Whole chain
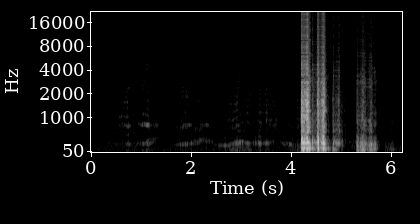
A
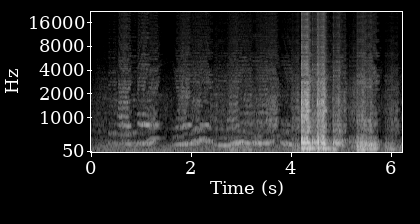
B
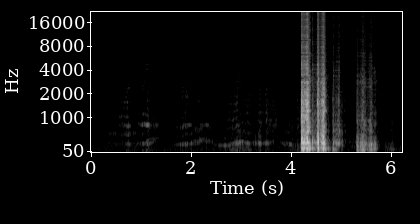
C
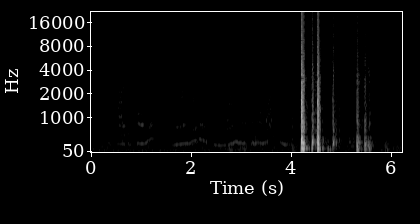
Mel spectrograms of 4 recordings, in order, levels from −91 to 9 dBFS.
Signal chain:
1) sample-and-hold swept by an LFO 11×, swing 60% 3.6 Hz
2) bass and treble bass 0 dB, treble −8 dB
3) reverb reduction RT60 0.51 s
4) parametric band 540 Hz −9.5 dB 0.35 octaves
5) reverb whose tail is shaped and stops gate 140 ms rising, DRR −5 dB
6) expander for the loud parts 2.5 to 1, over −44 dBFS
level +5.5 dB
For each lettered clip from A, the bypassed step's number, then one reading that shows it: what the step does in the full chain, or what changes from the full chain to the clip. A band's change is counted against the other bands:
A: 6, change in crest factor −4.0 dB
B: 4, 500 Hz band +2.5 dB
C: 5, change in momentary loudness spread −4 LU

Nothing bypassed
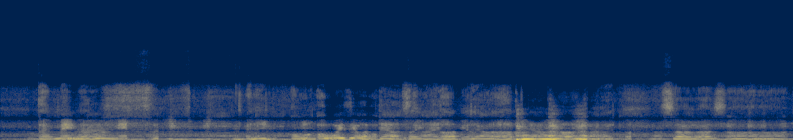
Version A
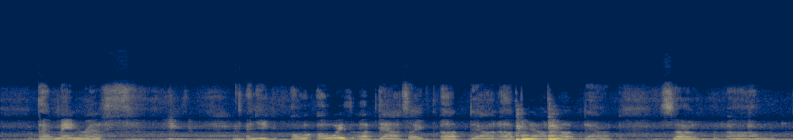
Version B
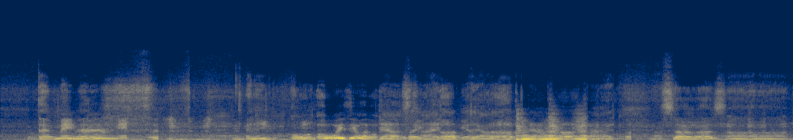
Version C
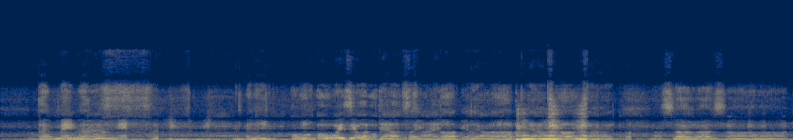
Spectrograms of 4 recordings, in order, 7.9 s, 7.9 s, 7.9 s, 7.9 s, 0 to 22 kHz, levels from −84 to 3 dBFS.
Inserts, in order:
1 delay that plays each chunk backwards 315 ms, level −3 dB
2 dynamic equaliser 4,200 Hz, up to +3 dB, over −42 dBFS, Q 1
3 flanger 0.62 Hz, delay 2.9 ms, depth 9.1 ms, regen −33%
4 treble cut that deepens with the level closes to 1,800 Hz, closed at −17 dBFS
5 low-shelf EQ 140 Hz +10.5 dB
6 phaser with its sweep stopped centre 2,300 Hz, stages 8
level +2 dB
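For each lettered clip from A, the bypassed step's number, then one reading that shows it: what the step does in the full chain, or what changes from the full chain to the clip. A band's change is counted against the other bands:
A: 1, change in momentary loudness spread +1 LU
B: 6, 500 Hz band +6.5 dB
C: 4, 8 kHz band +5.5 dB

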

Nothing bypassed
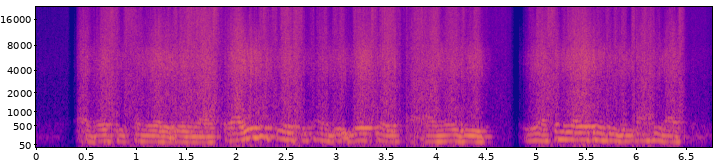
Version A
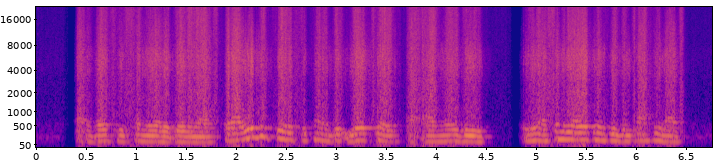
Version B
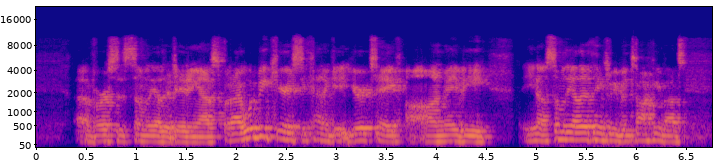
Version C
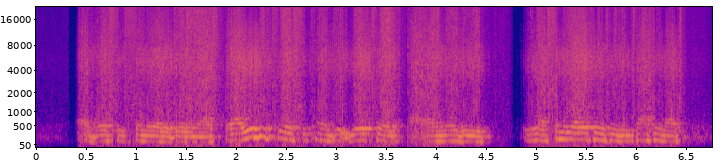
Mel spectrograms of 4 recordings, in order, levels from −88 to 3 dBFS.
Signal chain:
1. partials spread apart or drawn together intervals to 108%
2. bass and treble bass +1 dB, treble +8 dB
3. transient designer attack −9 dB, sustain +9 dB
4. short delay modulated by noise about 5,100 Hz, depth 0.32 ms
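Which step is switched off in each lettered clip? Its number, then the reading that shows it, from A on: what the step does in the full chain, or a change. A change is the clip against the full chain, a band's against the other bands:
3, change in crest factor +1.5 dB
4, 8 kHz band −8.5 dB
1, change in crest factor +4.0 dB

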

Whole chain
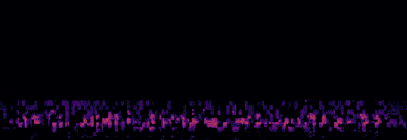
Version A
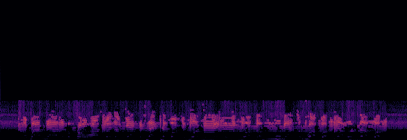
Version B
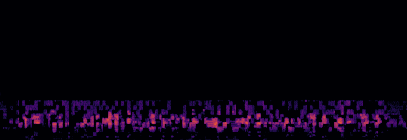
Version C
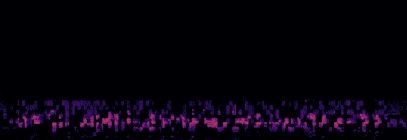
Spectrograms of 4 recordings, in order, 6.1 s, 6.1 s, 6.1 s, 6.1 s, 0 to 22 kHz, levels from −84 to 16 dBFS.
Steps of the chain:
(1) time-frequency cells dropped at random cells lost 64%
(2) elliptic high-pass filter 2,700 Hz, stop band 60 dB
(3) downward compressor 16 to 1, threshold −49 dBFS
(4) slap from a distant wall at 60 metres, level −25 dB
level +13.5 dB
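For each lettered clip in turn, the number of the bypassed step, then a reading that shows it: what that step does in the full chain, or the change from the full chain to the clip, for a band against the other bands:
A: 1, change in momentary loudness spread −2 LU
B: 3, average gain reduction 3.5 dB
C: 4, echo-to-direct ratio −26.0 dB to none audible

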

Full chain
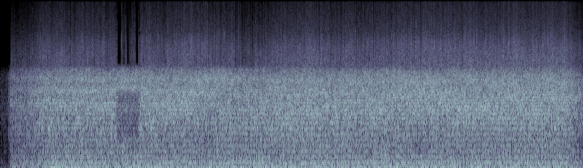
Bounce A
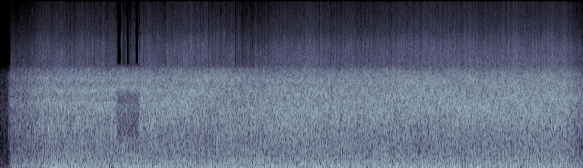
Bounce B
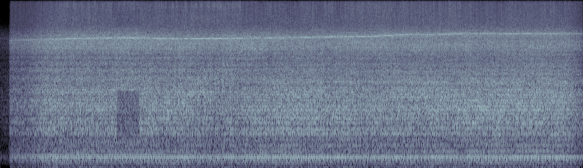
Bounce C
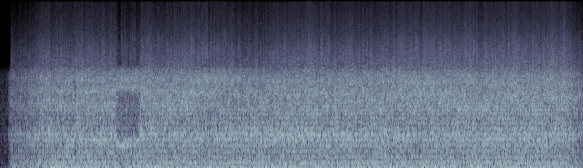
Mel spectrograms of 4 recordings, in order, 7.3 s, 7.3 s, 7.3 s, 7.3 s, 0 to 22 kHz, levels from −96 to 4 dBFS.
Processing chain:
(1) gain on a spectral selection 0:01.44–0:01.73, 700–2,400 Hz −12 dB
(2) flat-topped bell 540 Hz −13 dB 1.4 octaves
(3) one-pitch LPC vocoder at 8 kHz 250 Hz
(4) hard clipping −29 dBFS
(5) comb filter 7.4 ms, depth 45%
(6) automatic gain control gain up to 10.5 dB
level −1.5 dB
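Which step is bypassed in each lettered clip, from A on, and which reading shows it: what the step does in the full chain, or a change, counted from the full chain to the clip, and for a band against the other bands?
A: 5, change in crest factor −2.5 dB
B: 3, 8 kHz band +23.0 dB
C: 2, 500 Hz band +5.5 dB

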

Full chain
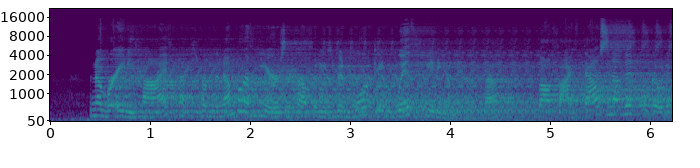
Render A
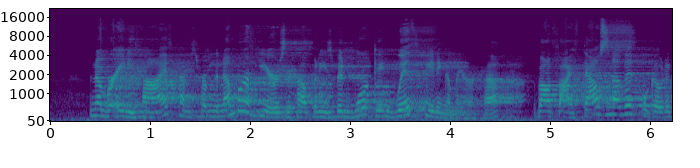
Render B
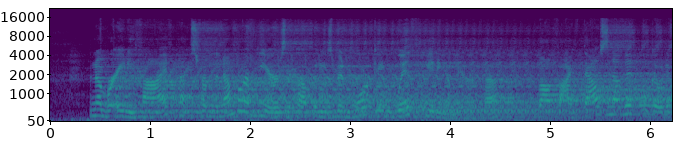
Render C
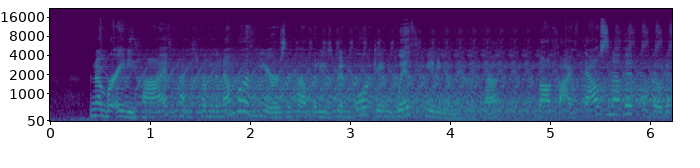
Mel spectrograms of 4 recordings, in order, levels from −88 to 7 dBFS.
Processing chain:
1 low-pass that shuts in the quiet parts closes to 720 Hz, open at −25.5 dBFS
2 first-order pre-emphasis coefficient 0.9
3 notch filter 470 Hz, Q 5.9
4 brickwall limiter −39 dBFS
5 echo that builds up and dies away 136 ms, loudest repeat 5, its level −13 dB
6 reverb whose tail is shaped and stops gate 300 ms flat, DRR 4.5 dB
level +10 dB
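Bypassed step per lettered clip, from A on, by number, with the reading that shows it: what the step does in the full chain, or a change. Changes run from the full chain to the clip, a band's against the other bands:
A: 5, echo-to-direct ratio −0.5 dB to −4.5 dB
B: 1, 8 kHz band +4.0 dB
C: 6, echo-to-direct ratio −0.5 dB to −3.5 dB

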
